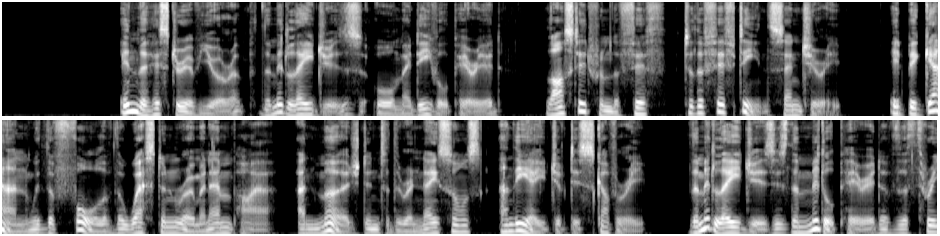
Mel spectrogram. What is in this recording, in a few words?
Audio Guide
